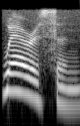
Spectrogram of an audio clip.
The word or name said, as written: warison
